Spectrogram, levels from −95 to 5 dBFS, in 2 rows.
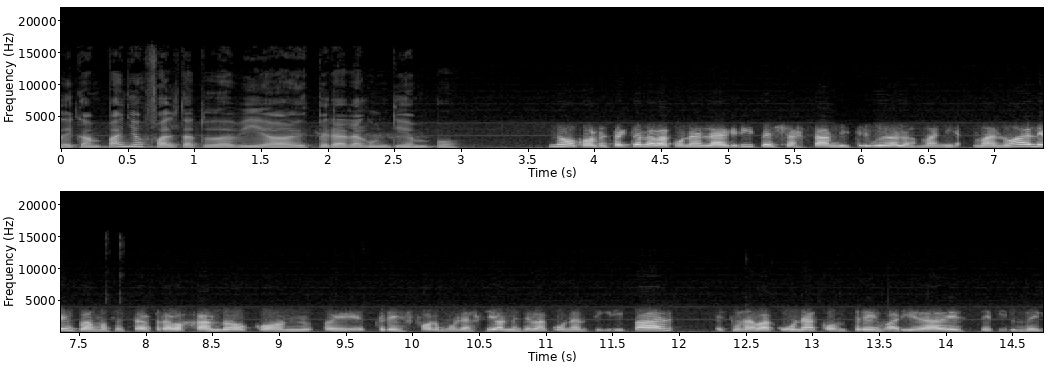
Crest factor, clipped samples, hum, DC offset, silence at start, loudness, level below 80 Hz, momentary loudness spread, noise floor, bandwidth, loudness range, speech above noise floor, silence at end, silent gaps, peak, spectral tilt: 18 dB; under 0.1%; none; under 0.1%; 0 s; -23 LUFS; -60 dBFS; 14 LU; -56 dBFS; 8.4 kHz; 6 LU; 33 dB; 0 s; none; -6 dBFS; -6 dB/octave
